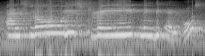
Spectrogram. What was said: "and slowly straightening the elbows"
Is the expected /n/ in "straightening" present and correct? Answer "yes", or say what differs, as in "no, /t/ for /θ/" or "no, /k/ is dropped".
yes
